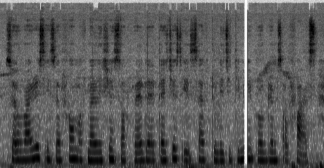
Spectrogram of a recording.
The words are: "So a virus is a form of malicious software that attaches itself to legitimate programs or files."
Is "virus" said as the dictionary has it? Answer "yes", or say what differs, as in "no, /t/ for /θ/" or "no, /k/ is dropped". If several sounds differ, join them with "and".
yes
